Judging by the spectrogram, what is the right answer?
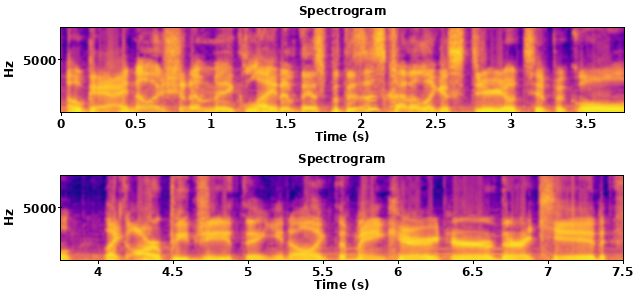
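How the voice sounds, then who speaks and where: A woman's voice: very deep voice, expressive, brisk, few pauses, fairly bright tone, soft background music. A woman doing casual live game commentary, slangy and wondering aloud as she reacts. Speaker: game streamer.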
